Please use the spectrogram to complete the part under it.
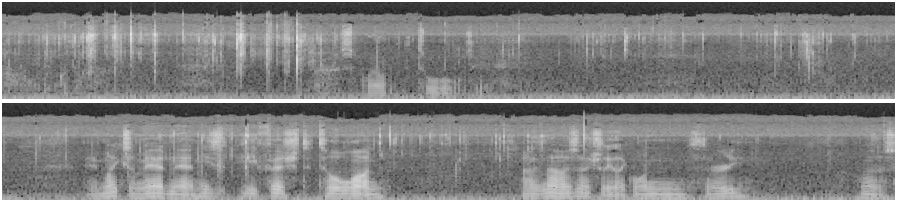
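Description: Hands tear and peel wet fish skin.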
